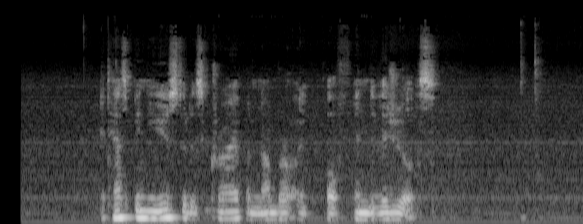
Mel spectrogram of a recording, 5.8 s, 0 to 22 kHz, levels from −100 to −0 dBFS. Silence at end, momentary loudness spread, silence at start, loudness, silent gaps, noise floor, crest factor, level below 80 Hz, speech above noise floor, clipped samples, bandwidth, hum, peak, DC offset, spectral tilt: 0.6 s; 11 LU; 1 s; -27 LUFS; none; -58 dBFS; 18 dB; -58 dBFS; 32 dB; under 0.1%; 11 kHz; none; -12 dBFS; under 0.1%; -6.5 dB/octave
